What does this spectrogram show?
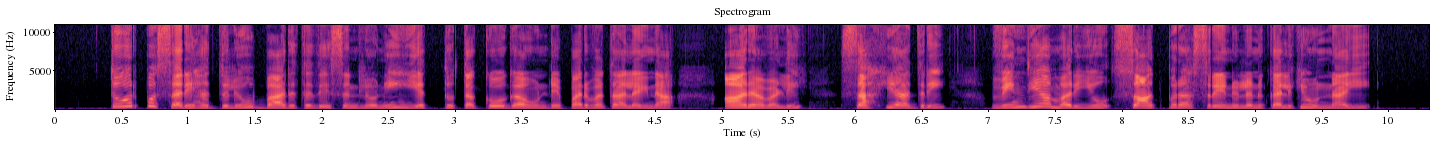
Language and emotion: Telugu, neutral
